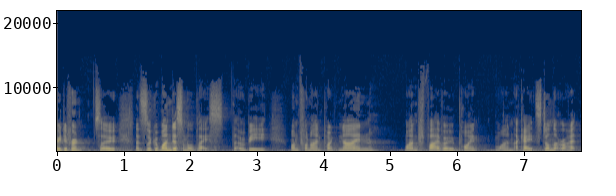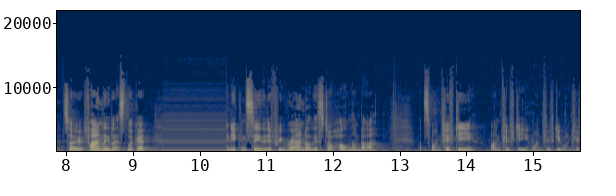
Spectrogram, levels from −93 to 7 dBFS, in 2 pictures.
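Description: From 9.45 s to 10.39 s the sound gives way to a flat, steady buzz pitched at 100 Hz, and about a second of audio is missing when it resumes. This is a system hang loop: the computer or its audio driver stalled while the sound hardware kept replaying whatever sat in its ring buffer. That buffer held only 10 ms, so one tiny slice repeated back to back, and at 100 repeats a second the repetitions fuse into a tone.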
